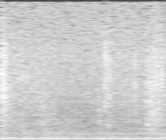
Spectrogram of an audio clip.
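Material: Nothing is struck.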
